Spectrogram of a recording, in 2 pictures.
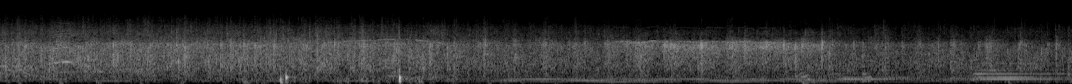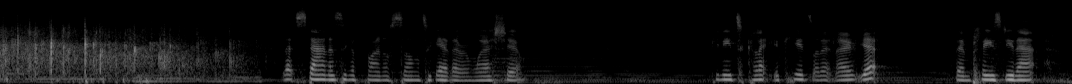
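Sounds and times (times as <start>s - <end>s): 
church congregation applauding to welcome new members: 0.0s - 13.4s
speech: 13.8s - 16.1s, 17.9s - 19.6s, 20.3s - 21.3s.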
